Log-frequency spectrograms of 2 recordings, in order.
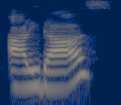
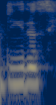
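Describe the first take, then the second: First: It is said with a German pronunciation. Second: It is said with an American pronunciation. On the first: This is how the company's home country says it. "Adidas is actually how it's pronounced. The German company" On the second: This is how people say it locally. "we say Adidas here"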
